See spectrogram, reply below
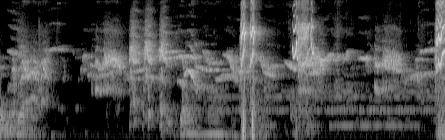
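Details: Oriental magpie-robin, failed moult but very active, used to provoke dispirited kacer: rambling soft warbles and chatter broken by a few loud harsh bursts.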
